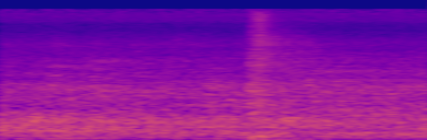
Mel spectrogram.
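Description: Steady background noise of a busy exhibition hall: an even, low rumble with no distinct events, and one brief faint hiss about a second and a quarter in.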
